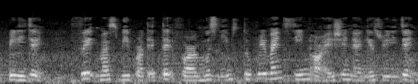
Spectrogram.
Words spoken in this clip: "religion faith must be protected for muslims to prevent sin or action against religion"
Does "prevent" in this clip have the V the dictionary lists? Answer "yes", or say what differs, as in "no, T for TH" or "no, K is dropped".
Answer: yes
